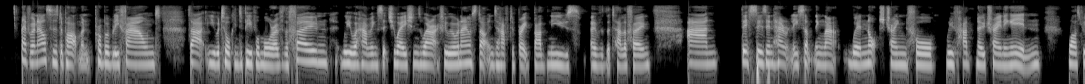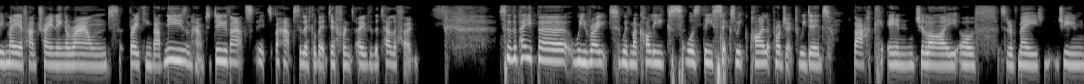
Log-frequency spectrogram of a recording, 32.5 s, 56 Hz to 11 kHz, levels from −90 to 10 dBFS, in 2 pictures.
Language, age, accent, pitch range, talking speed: English, 30-49, British, 190-220 Hz, 175 wpm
